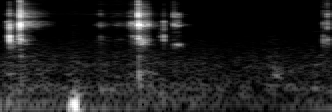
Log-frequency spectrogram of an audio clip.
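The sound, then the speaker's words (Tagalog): A few sharp mechanical clicks from a pen, irregularly spaced with a soft thump among them and brief quiet gaps, heard alone without any voices. “It's a pen clicking.”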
